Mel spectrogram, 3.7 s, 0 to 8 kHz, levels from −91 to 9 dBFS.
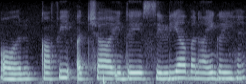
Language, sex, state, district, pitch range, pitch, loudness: Hindi, female, Uttar Pradesh, Lalitpur, 205-215 Hz, 210 Hz, -14 LUFS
